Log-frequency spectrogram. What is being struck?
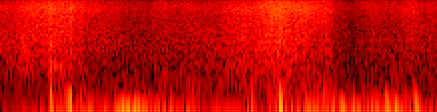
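Nothing is struck.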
